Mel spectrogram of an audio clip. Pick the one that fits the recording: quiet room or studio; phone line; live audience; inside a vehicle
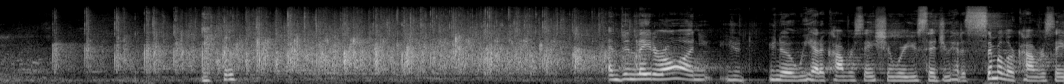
live audience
